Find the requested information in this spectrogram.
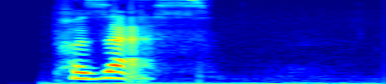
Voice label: "possess", English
